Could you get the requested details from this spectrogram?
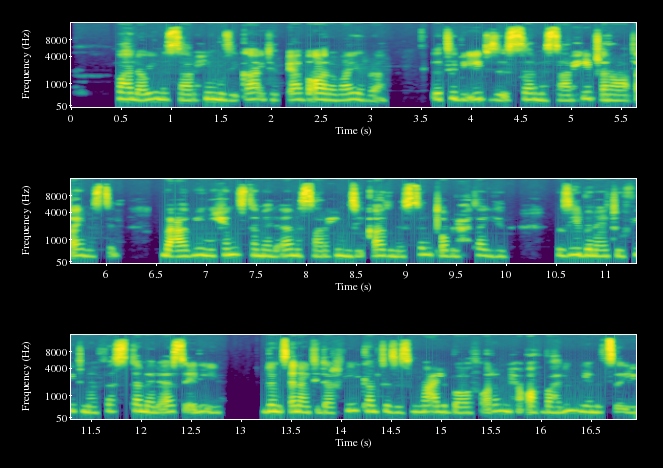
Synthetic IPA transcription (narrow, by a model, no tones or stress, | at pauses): b̥ahlawimɐsːaɾħimuzikʼait̪ʰjo̞pʼjabɨχʼɐɾɐβajɪɾːɐ̰ʔɐ̰ | ʔɨt̪ʰibɨʔid̪zɨʔɨsːɐɾmɐsːaɾħit͡ʃʼɐɾawat̪ʼajɪmɐsɨl | bɨʕaβiniħɨnzɨt̪ʰɐmɐlʔɐmɐsːaɾħimuzikʼazɨmɐsɨlt̪ʼoβlaħt̪ʰajɪhɨβ | ʔɨzibɨnajt̪ʰufit̪mɐnfɐszɨ̥t̪ʰɐmɐlʔɐsɨ̰ʔliʔɨjːu | d̪ɨmt͡sʼinajt̪ʰid̪ɐɾfikʰɐmt̪ʰizisɨmːaʕlɨbawɐfɨɾɨnmɨħɨqʼa̰fbahlɨnjɛmɨt͡sʼɨʔɨjːu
